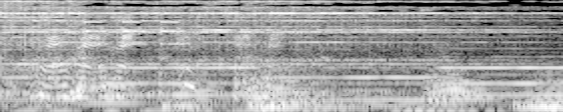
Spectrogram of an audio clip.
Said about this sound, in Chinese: 呃，不管里面是什么，它越来越响了。 你知道它听着像什么吗？闹钟，很多，哈哈哈哈，是闹钟，哈哈哈哈哈。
